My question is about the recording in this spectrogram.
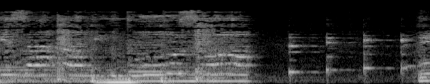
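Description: Pop song with a steady beat and a singing voice, dropping out a little over halfway through to leave three short, spaced notes before the full music comes back in at the end.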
